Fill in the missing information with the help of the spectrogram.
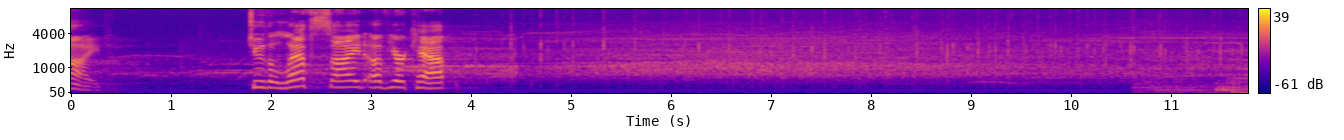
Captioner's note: cheers and applause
